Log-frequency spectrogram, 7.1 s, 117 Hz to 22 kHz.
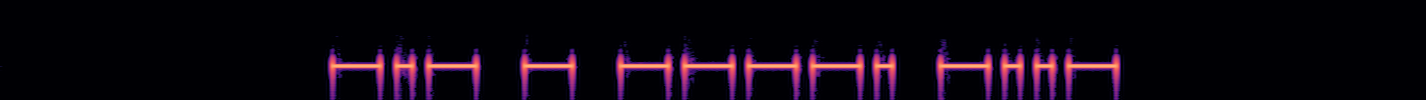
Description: Morse code, heard as a keyed tone, about 15 wpm, 700 Hz. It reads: KT9X
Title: USA Call Signs - 4 Characters - Repeated 2x - 15wpm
